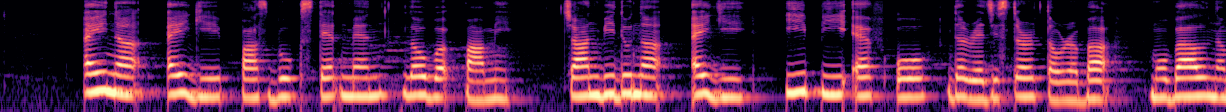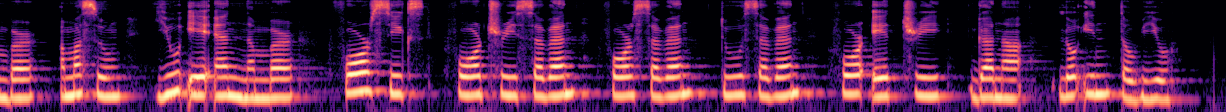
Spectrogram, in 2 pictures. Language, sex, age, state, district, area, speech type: Manipuri, female, 30-45, Manipur, Tengnoupal, rural, read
